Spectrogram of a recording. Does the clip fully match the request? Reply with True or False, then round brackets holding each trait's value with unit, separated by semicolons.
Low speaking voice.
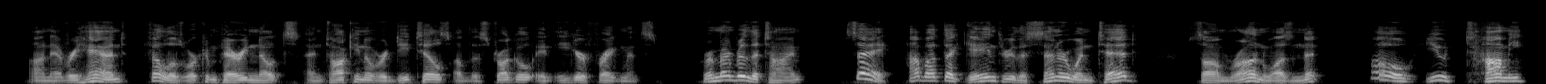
True (110 Hz)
